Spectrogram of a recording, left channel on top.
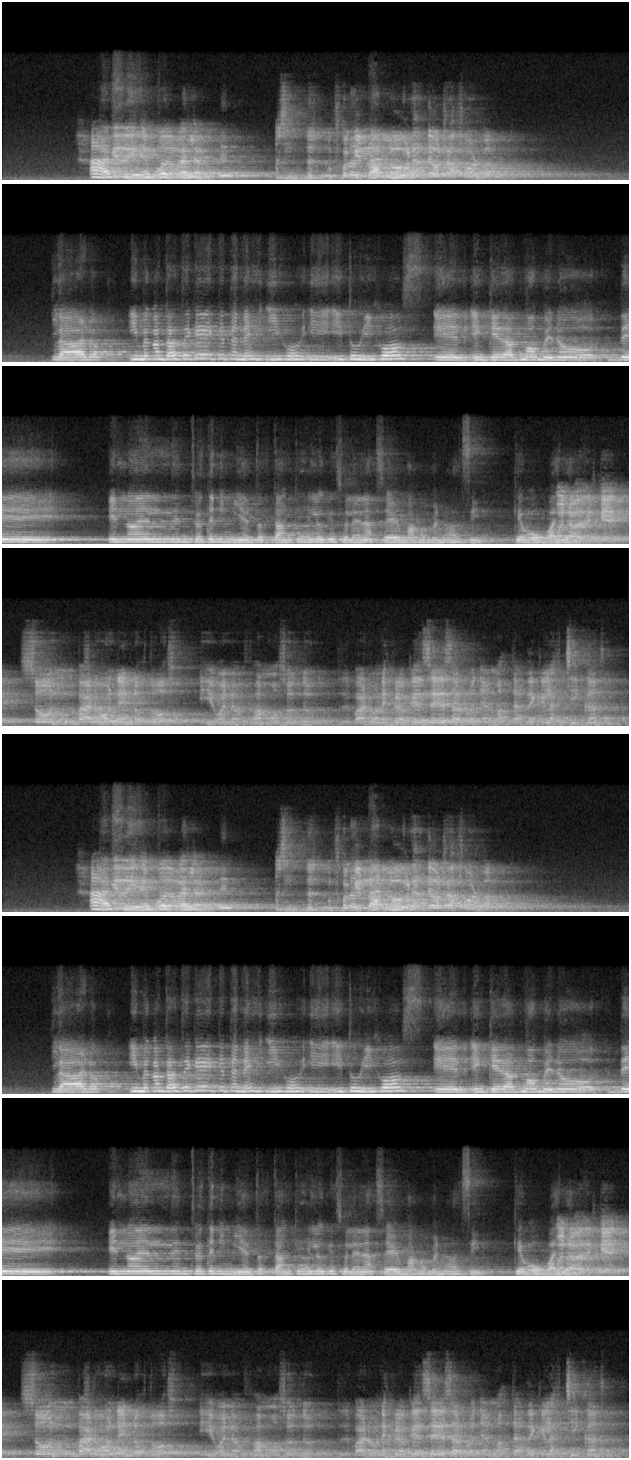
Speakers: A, in the centre; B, on the right.
A: Así
B: Para que dejemos
A: es, totalmente,
B: de bailar, <laughs> porque
A: totalmente.
B: no logran de otra forma.
A: Claro,
B: Mm,
A: y me contaste que, que tenés hijos y, y tus hijos en, en qué edad más o menos de en lo del entretenimiento están, qué es lo que suelen hacer más o menos así, que vos vayas.
B: Bueno, es que son varones los dos y bueno, famosos, no, varones creo que se desarrollan más tarde que las chicas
